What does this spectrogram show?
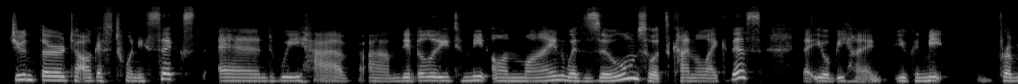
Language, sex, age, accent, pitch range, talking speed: English, female, 30-49, American, 160-210 Hz, 175 wpm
